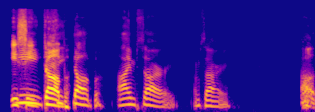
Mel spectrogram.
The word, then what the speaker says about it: ECW: would get to as ECW ECW because they were You want to know what You want to know, Bobby? You have to say it right. How the crowd says it EC Dub.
